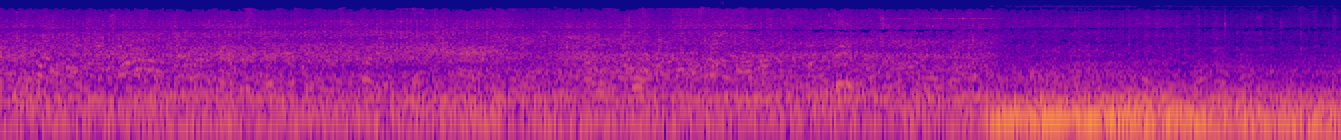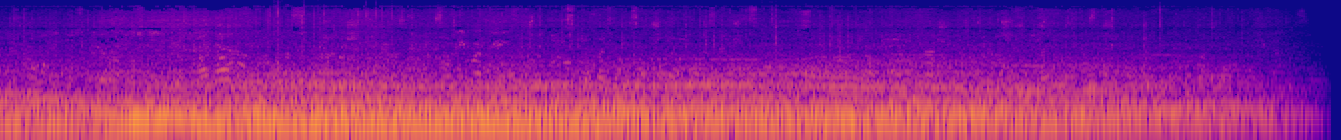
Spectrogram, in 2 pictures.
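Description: Crowd of passengers talking over one another while pushing to board a city bus. About ten seconds in, the sound changes to the inside of the packed bus on the move: a loud, steady, low rumble of the engine and road under the passengers' voices.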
